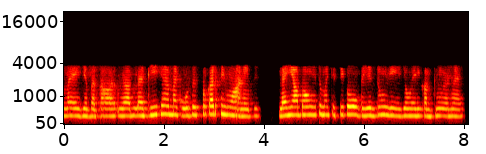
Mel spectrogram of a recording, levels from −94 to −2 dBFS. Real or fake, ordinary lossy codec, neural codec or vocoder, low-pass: fake; MP3, 32 kbps; codec, 24 kHz, 0.9 kbps, WavTokenizer, medium speech release version 2; 3.6 kHz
